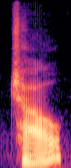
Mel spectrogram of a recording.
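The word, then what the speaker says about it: 朝: you may know that when it's pronounced chao, this character may refer to a dynasty or a royal court. For example, Ming chao is the Ming dynasty, and chao ting is the royal court.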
